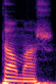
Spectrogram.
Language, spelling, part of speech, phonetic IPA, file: Polish, Tomasz, proper noun, [ˈtɔ̃maʃ], Pl-Tomasz.ogg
